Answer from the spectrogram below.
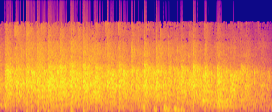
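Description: A crowd applauds steadily after councillors are thanked for chipping in to buy a new accordion, dense overlapping claps sustained at an even loudness for several seconds before easing slightly toward the end.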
